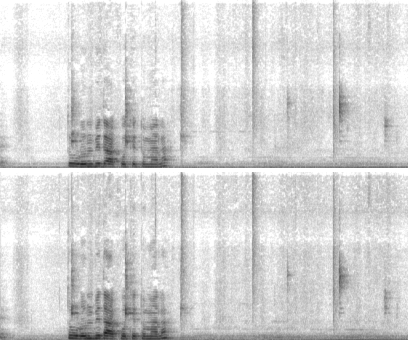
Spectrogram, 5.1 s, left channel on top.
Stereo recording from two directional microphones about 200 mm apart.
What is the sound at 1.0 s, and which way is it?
A woman's voice, 35° right (ahead or behind).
